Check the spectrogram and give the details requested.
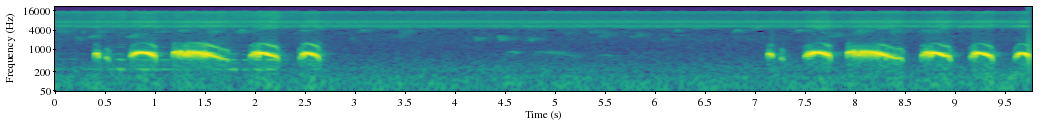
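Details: Two spotted dove kuk 3 phrases recorded for trapping. Each has quick stuttering lead-in notes, a long sliding coo and then clipped arched coos. A quiet gap of several seconds separates the phrases.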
